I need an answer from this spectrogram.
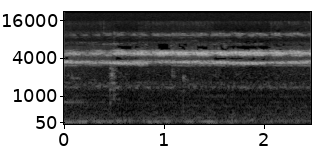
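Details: Crickets calling at dawn, before full daylight: a steady, unbroken high-pitched shrill made of two sustained piercing tones that hold level throughout, with a faint low rumble underneath.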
